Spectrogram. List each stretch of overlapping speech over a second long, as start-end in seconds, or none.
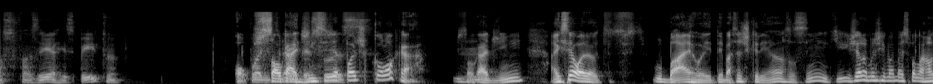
2.4-3.8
